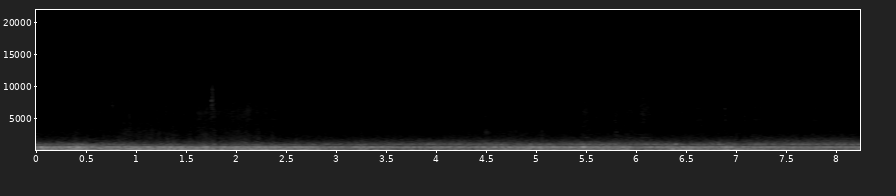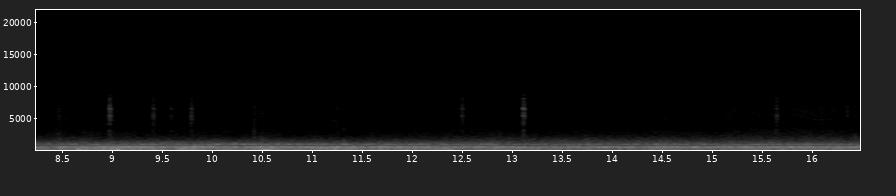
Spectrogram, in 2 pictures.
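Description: Steady cabin noise of a 2024 Toyota RAV4 moving at road speed: an even hum of road and tyre noise with a faint steady tone running through it.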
